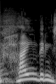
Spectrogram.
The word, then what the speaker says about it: Heinrich: Bom, Anne, agora eu tô tentando pronunciar o nome do meio. Heinrich. É complicado. Heinrich. Anne Heinrich Sanders.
